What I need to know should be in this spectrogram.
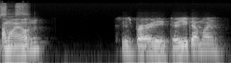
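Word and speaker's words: Brodie: man hey who's on my own this is brody do you got mine do you get my name bernie or birdy oh brody b-r-o-d-i-e b-r-o b-b-r-o oh brody okay brody that's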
